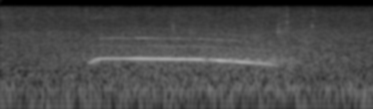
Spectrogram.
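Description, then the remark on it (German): A single drawn-out owl hoot, a clear steady tone lasting almost a second that dips slightly as it fades, heard alone over a faint, hissy background. “Einen Tag später brachte die Frau die kleine Eule wieder zurück in ihren Wald.”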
